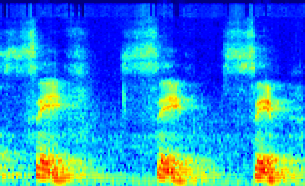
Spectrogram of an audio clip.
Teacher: हम जैसे सेफ बोल रहे हैं, अपर टीथ और लोअर लिप्स दोनों मिले हुए हैं, ये मिलके फंक्शन कर रहे हैं। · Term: लिब्योडेंटल्स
